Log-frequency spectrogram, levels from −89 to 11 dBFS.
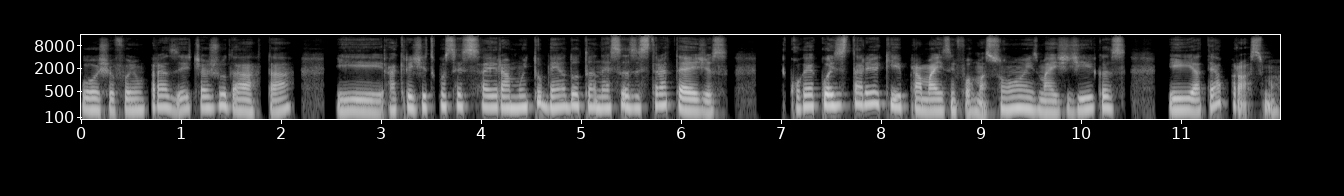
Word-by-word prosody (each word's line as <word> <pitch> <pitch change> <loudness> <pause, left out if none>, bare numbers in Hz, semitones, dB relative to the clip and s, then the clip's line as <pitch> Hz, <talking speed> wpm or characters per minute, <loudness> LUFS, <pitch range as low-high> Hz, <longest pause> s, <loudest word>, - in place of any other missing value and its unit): Poxa, 160 -2 0
foi 155 +2 -1
um 155 - -1
prazer 180 -1 -2
te 180 +1 -5
ajudar, 180 -6 0
tá? 155 +6 -2 0.4
E 145 -2 -1
acredito 180 +4 -1
que 200 - 0
você 200 0 -1
se 195 - -2
sairá 185 -2 +2
muito 185 +4 +2
bem 185 -2 +2
adotando 190 -2 +1
essas 180 0 +1
estratégias. 175 - +1 0.6
Qualquer 195 +3 +1
coisa, 200 0 +5
estarei 220 +2 +1
aqui 220 -4 0
para 185 -4 -1
mais 150 0 +1
informações, 160 +5 0
mais 135 -2 -1
dicas, 165 +4 -1 0.4
e 155 0 +2
até 150 +6 -1
a 240 - -1
próxima! 205 - -5
175 Hz, 155 wpm, -20 LUFS, 150-190 Hz, 0.6 s, coisa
